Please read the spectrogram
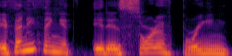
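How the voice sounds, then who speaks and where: With lively intonation and a dark, mellow tone, a man with an American accent speaks at a moderate pace. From Massachusetts, near Plymouth. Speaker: podcast host. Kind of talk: podcast monologue intro; casual interview chat. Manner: less energetic than usual.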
